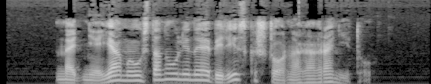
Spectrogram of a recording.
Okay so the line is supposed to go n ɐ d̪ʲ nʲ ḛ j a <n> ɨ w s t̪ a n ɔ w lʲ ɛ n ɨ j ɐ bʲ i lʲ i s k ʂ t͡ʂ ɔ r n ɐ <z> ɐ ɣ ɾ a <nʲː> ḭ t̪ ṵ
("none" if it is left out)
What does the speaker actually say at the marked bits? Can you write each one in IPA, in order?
m, ɣ, nʲ

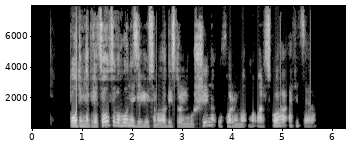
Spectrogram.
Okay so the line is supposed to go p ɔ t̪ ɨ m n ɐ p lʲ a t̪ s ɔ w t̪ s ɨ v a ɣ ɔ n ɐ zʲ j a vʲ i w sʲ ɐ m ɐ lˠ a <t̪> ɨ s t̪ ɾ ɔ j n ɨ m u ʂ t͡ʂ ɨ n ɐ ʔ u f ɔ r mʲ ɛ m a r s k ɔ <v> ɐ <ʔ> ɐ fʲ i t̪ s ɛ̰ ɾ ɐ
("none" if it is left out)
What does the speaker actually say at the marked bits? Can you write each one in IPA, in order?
d̪, ɣ, ʔ

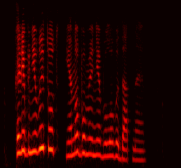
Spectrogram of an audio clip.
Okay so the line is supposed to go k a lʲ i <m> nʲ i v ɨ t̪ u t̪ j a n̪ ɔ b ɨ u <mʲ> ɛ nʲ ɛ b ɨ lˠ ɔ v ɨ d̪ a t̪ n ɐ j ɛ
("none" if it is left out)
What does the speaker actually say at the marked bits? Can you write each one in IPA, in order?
b, mʲ

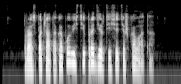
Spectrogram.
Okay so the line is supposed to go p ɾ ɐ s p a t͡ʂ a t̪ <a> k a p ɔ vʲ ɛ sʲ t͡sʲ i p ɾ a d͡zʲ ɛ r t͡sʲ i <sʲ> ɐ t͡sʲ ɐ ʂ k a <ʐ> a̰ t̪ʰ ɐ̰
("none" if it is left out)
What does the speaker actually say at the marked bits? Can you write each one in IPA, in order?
ɐ, sʲ, v

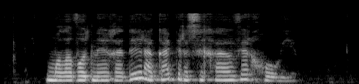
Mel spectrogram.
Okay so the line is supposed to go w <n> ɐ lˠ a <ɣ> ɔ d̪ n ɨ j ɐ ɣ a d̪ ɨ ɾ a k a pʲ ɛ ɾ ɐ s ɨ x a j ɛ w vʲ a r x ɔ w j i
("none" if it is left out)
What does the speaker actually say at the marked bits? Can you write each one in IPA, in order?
m, v

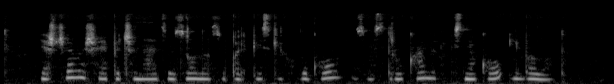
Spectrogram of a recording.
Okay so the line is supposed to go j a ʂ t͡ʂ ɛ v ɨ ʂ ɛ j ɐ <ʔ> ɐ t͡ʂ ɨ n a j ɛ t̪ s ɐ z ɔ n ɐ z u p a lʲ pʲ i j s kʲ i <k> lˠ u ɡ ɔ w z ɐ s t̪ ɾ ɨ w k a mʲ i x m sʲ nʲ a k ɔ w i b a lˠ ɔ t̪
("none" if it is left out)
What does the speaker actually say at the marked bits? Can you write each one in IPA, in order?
p, x

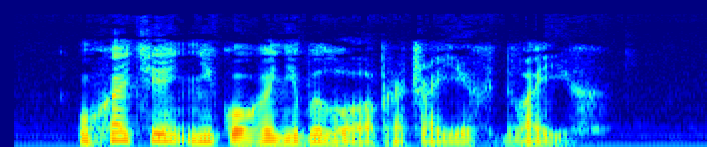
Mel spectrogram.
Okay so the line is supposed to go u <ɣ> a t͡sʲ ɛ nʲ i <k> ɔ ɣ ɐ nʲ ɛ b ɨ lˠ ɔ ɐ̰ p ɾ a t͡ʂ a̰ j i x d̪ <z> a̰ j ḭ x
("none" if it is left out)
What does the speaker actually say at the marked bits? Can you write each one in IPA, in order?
x, k, v

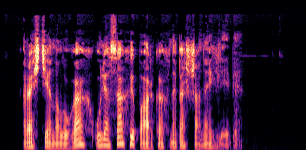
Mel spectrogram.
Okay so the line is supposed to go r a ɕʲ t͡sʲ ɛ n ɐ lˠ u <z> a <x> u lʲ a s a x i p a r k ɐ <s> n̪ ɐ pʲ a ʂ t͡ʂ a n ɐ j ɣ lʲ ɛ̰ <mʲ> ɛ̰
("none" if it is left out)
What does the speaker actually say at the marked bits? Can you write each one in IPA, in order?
ɣ, x, x, bʲ

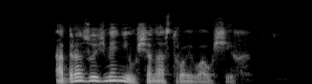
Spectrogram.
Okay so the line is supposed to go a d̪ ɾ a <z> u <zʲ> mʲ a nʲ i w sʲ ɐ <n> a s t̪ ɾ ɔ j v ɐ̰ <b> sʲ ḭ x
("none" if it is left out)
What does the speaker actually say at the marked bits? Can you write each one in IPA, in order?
z, zʲ, n, w

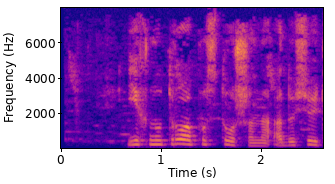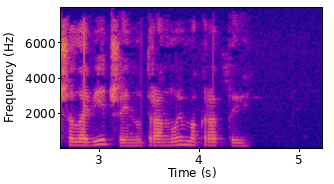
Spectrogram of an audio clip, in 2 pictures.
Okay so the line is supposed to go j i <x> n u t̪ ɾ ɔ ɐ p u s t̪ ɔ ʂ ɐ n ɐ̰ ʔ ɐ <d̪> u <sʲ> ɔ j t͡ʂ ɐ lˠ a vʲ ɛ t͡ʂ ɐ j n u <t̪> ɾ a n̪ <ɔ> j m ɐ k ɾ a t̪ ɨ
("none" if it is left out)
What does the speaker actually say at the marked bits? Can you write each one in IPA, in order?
x, d̪, sʲ, t̪, ɔ

